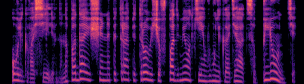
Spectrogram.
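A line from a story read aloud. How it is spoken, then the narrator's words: Quiet. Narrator (Russian): знакомый художник, негромко сказал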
